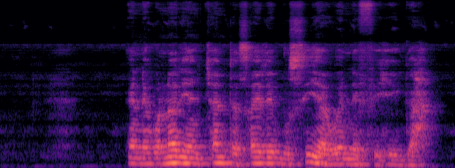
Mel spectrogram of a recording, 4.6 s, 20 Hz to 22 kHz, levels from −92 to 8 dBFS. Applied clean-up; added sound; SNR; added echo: none; none; none; reverberation time 0.3 s.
